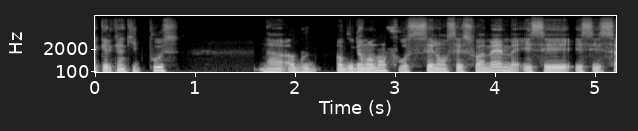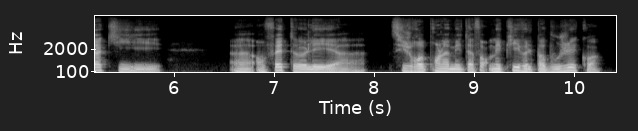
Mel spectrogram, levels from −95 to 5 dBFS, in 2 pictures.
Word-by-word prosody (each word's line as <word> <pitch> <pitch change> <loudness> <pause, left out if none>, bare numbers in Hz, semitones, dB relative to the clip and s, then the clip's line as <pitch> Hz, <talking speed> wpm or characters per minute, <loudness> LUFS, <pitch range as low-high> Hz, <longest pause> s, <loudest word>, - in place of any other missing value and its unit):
a - - -4
quelqu'un 120 -2 +1
qui 125 +5 -7
te 120 - -47
pousse. 165 -7 -1 0.8
Na 125 -2 -2
au - - +4
bout 125 0 -1
d 120 - -9 0.2
au 120 - +4
bout 125 - +3
d'un 125 - +4
moment, 140 +6 +4
faut 130 -5 -6
s'élancer 120 0 0
soi-même 140 +8 0
et 125 - -1
c'est 115 0 +2
et 120 - -1
c'est 120 +1 -3
ça 170 +10 0
qui, 115 -5 -4 0.7
heu, 120 -3 -2
en 125 - -2
fait, 170 -1 0
heu, 120 - +3
les 115 -1 +4
heu, 115 -2 -4 0.4
si 140 - -6
je 130 - -1
reprends 130 +3 +2
la 125 -1 +4
métaphore, 120 0 0
mes 120 -2 +3
pieds 165 +9 +1
veulent 120 -4 +2
pas 110 -3 +2
bouger, 130 +8 +1
quoi. 115 +3 -6
125 Hz, 225 wpm, -22 LUFS, 115-135 Hz, 0.8 s, au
